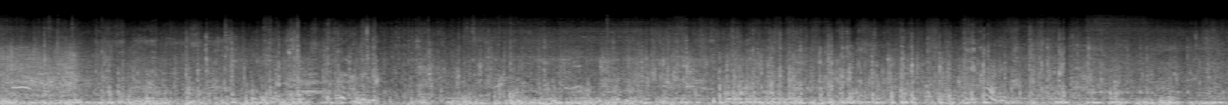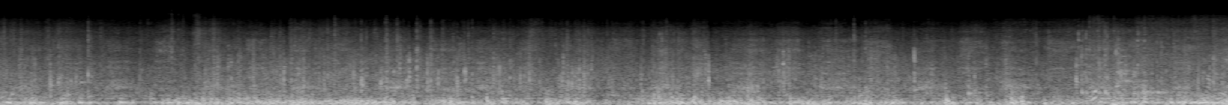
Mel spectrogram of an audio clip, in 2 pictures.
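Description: Wind buffeting the microphone of a camera on a mountain bike ridden at race pace over dirt and forest trail, steady throughout, with frequent small knocks and rattles from the bike running over bumps.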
